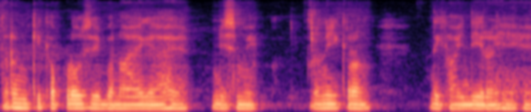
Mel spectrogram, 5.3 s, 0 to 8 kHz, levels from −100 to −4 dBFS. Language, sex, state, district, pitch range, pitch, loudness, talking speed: Hindi, male, Uttar Pradesh, Hamirpur, 105-115 Hz, 110 Hz, -19 LUFS, 160 wpm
